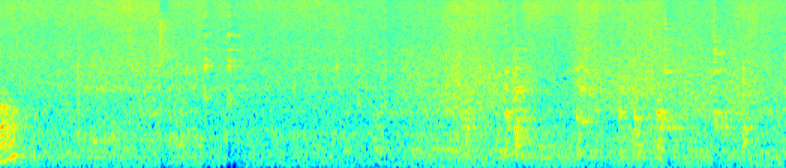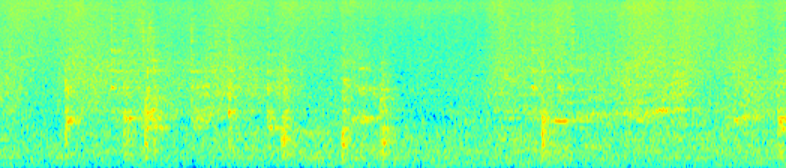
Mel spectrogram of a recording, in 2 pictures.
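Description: Sliced onions and ginger-garlic paste sizzling in hot oil in an aluminium pressure cooker. A slotted metal spatula scrapes and knocks against the pot as the mix is stirred.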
